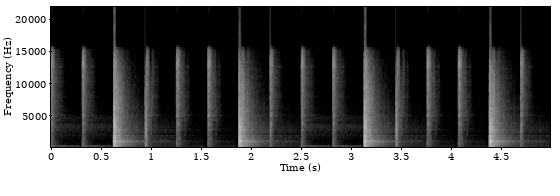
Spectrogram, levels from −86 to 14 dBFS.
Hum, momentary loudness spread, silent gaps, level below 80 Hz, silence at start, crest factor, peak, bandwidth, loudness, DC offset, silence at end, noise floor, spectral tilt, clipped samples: none; 17 LU; none; -52 dBFS; 0 s; 24 dB; 0 dBFS; over 20 kHz; -20 LUFS; under 0.1%; 0.25 s; -40 dBFS; -0.5 dB/octave; under 0.1%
